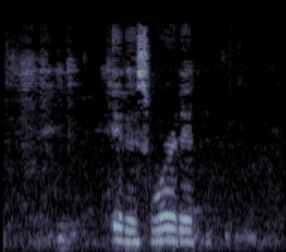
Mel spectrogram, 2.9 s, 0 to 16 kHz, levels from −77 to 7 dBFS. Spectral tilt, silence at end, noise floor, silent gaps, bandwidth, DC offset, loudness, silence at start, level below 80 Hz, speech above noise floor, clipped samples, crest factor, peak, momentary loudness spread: -3.5 dB/octave; 0.3 s; -50 dBFS; none; 11.5 kHz; under 0.1%; -26 LUFS; 0.05 s; -58 dBFS; 24 dB; under 0.1%; 22 dB; -8 dBFS; 19 LU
